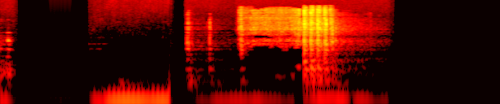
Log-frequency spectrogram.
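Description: Small corded electric screwdriver running faintly in two short spells, driving a screw into a laptop's Wi-Fi card.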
